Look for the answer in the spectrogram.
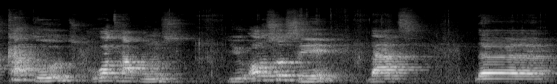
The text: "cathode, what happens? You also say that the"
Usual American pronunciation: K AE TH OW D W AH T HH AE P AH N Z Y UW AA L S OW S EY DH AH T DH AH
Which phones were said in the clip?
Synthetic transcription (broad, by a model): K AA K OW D W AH T HH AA P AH N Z Y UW AA L S OW S EY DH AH T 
